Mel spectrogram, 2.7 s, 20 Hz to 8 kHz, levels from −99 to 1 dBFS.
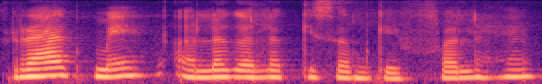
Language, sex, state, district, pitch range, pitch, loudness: Hindi, female, Haryana, Charkhi Dadri, 185-210 Hz, 195 Hz, -18 LUFS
